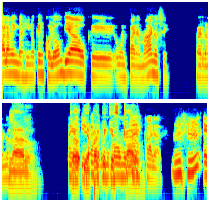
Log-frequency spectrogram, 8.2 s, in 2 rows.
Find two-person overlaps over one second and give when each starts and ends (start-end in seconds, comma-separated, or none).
5.4-7.0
